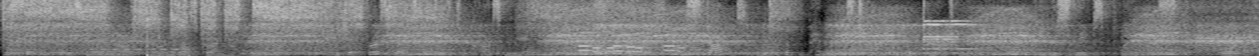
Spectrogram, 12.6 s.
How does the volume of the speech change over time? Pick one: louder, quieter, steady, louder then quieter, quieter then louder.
steady.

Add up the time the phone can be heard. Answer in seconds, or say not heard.
3 s.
